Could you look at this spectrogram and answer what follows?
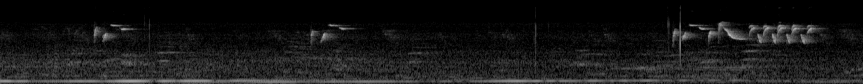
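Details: F1 hybrid of African singer and yellow-fronted canary (Mozambique serin), Souk Ahras. Short bursts of high twittering notes around one and three seconds, then a rapid trilled run of repeated notes near seven seconds, over a steady low hum.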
